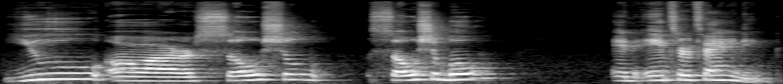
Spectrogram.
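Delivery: very slow, deliberate reading; ceremonious, stretched-out announcement; fortune proclamation. Real, not acted. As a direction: draw out each word of the fortune. Reads fortune aloud to viewers.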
